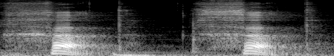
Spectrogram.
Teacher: But the first sound, the consonant at the beginning of the word hat, is often going to be pronounced as in khat, khat, by a Russian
